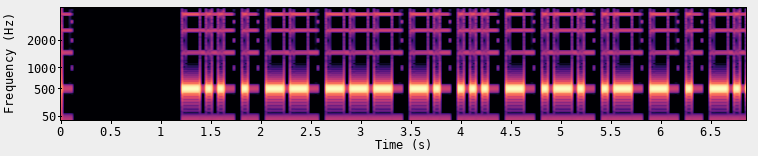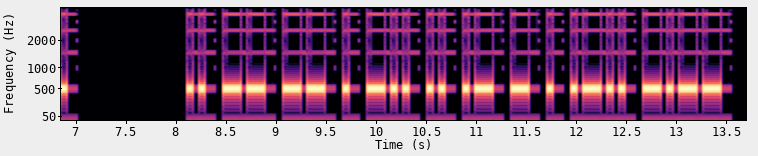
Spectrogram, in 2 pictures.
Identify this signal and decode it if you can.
Morse code, heard as a keyed tone, about 20 wpm, 500 Hz. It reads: DEMONSTRATED IMMEDIATELY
